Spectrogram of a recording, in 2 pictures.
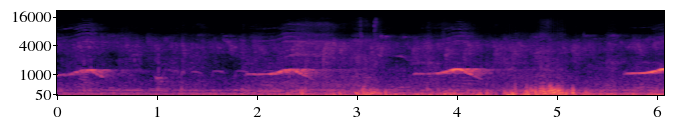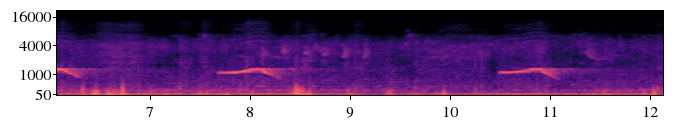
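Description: A bird calling: a single rising-then-falling note repeated evenly about every two seconds, with low rumbling bursts partway through.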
